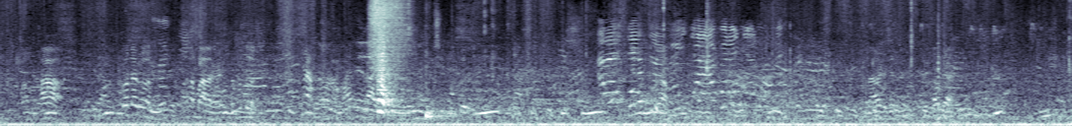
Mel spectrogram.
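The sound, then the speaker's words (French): Busy outdoor street ambience in Dakar, Senegal, with children's voices chattering and calling throughout, a steady low hum underneath, and one brief loud hiss about five seconds in. “Puis, il y a les rues de Dakar, des rues bruyantes comme les rues des villes pauvres, des rues où se croisent et se mêlent des sons mécaniques et des sons machiniques, les animaux, les hommes.”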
